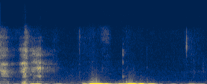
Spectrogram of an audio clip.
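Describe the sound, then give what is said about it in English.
A few faint clicks, then two short, throaty coughs in quick succession, fairly loud, with a brief quiet gap before the second. “Cough, cough.”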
